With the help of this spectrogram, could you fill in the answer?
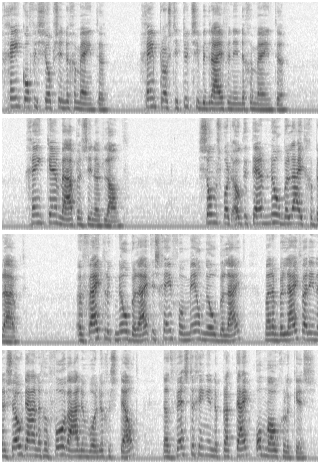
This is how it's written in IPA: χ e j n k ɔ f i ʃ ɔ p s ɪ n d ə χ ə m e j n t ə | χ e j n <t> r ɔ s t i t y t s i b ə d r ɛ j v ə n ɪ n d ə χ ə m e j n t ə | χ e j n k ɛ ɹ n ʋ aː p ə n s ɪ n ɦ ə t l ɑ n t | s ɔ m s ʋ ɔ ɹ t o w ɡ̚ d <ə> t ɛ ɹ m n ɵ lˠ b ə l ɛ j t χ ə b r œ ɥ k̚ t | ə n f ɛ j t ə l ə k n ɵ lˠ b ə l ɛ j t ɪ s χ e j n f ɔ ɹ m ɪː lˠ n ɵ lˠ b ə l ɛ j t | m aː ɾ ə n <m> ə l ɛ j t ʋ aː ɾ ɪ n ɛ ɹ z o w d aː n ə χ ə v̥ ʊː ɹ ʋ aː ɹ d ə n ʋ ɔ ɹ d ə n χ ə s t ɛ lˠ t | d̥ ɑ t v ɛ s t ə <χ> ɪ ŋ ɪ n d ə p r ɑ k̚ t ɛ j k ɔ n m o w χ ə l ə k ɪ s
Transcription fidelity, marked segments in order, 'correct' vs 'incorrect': incorrect, correct, incorrect, correct

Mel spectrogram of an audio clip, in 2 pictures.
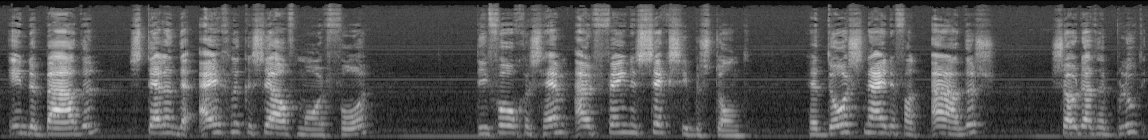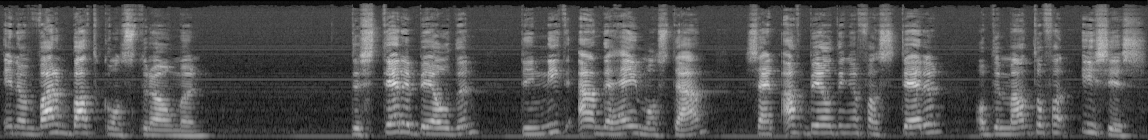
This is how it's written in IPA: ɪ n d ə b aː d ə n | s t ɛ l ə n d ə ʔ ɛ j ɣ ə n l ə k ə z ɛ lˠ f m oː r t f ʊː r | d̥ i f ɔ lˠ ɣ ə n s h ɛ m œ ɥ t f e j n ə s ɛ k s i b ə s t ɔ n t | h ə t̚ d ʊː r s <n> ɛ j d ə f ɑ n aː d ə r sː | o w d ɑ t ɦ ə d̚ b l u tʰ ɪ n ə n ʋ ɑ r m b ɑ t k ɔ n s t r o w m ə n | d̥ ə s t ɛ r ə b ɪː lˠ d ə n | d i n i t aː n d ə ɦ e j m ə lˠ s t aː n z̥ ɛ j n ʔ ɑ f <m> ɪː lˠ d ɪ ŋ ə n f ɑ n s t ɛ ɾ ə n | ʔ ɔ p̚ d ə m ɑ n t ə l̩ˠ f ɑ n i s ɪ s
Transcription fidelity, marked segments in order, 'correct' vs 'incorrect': correct, incorrect

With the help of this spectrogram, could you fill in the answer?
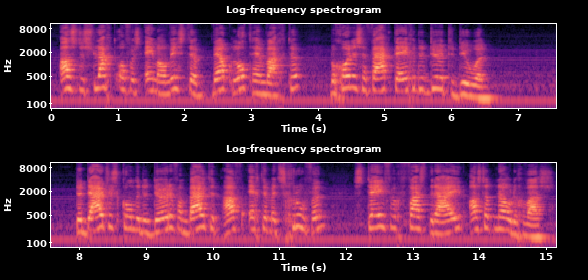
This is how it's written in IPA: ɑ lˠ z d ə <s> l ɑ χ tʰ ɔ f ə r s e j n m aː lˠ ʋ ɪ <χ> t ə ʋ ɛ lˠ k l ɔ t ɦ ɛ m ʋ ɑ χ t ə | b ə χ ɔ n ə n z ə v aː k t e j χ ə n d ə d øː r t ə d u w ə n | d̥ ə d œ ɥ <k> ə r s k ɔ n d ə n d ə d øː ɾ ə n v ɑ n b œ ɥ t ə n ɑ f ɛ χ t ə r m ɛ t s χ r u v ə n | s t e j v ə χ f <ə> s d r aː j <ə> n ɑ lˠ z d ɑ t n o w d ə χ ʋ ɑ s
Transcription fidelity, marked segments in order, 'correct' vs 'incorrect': correct, incorrect, incorrect, incorrect, correct

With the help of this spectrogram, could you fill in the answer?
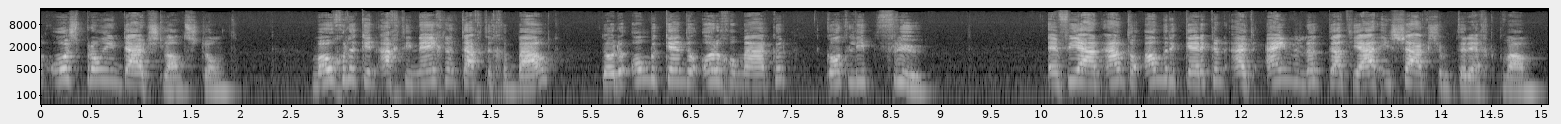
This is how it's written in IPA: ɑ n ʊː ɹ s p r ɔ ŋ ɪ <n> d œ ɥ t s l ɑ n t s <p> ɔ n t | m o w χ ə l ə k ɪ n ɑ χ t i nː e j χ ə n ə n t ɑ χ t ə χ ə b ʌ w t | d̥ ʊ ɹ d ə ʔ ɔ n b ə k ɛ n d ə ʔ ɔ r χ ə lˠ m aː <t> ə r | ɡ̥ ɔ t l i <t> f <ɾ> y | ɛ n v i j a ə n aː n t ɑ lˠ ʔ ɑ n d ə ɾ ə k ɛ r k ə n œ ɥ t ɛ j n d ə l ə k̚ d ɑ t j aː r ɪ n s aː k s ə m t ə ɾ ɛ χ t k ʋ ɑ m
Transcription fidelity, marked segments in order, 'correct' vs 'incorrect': correct, incorrect, incorrect, incorrect, incorrect

